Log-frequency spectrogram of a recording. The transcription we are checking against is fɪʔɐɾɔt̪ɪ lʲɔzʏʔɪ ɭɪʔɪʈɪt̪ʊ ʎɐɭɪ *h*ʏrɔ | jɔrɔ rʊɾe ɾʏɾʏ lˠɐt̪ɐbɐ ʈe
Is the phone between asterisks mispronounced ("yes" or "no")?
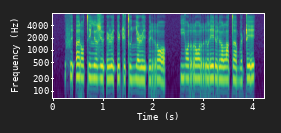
yes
